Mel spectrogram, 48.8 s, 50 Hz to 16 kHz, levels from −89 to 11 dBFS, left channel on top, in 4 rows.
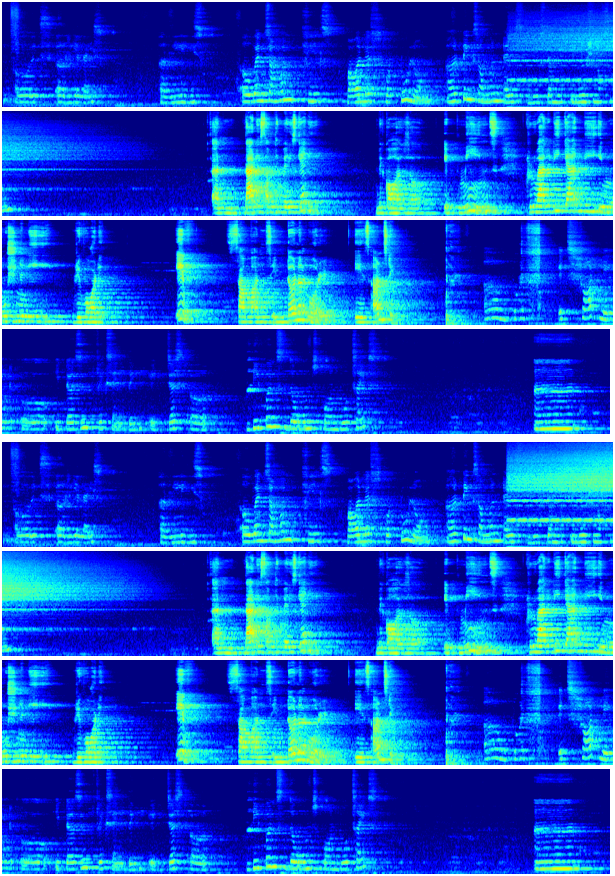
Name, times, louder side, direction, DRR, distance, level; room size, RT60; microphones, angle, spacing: voice 1, 0.2-2.0 3.1-4.0 4.7-6.6 6.9-8.6 8.9-12.4 34.1-34.9 35.6-40.8 41.5-44.2, right 1 dB, 5° right, 0 dB, 0.4 m, -41 dB
sound 1, 10.1-14.9, right 12 dB, 85° right, 0.4 m, -36 dB
voice 2, 16.4-18.6 19.7-20.7 21.1-25.4 25.8-26.5 27.9-28.3 29.1-31.1 31.5-32.4 33.3-33.6 34.9-35.2 41.6-41.8 47.3-48.2, left 1 dB, 20° left, 3 dB, 0.8 m, -29 dB
17.0 x 6.2 x 4.5 m, 2.1 s
head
